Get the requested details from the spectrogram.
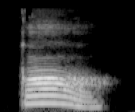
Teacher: lidahnya itu merapat sekali kepada langit-langit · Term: huruf qaf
